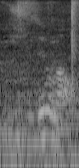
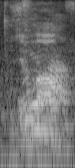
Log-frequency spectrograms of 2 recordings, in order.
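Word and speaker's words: Xumo: another piece of equipment called Zumo Zumo spelled with a x with an x x u m o that apparently bends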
